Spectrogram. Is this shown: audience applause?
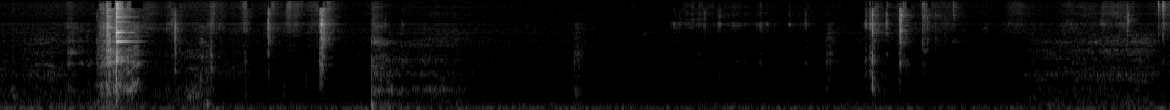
no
